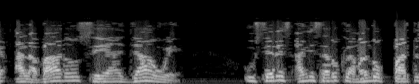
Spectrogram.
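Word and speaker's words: Yahweh: de 7000 veces aparece el nombre del Señor yahwe en las escrituras hebreas pero los traductores de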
